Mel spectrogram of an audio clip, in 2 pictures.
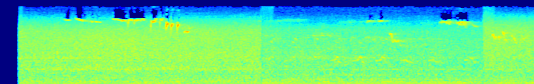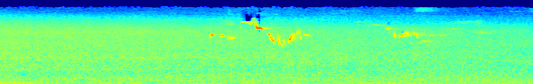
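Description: Outdoor evening ambience: a steady low hum and hiss, with small birds giving short chirps now and then, a quick run of chirps about twelve seconds in.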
